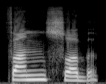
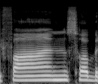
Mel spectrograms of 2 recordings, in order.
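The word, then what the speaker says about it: فَانْصَبْ: فنصب، فنصب. یہاں پر بھی فانصب نہیں، فنصب.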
